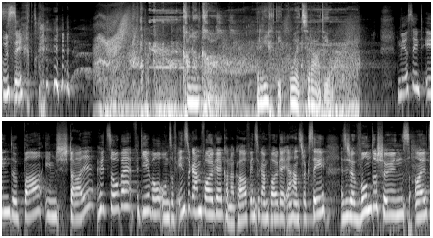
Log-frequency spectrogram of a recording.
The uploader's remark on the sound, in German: Sind wir nicht nur auf Kanal K live gegangen, sondern durften in der Bar im Stall vor einem Live-Publikum podcasten. Die Kirsche auf der Torte: Das abschliessende Live-Set.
